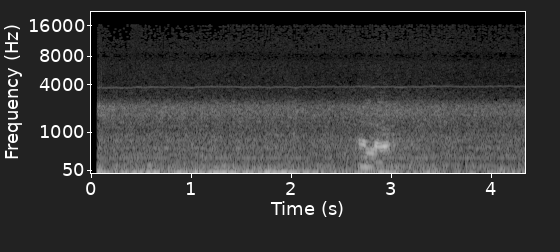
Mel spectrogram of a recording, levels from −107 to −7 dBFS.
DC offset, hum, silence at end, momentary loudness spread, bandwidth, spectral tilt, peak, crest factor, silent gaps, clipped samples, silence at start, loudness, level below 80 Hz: under 0.1%; none; 0 s; 14 LU; 16.5 kHz; -6 dB/octave; -28 dBFS; 20 dB; none; under 0.1%; 0.05 s; -50 LUFS; -60 dBFS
